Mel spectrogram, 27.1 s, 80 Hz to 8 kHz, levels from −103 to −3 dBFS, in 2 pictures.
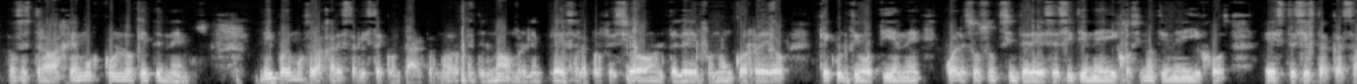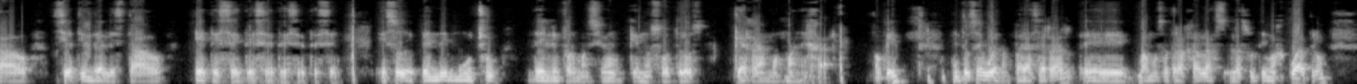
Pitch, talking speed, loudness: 85 Hz, 165 wpm, -22 LUFS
